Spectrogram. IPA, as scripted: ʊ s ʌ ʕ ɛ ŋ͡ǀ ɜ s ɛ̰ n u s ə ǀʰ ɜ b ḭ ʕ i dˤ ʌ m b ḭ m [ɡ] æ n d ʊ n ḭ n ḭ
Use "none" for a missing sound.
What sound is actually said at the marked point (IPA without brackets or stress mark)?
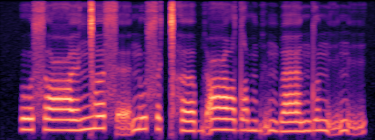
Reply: b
